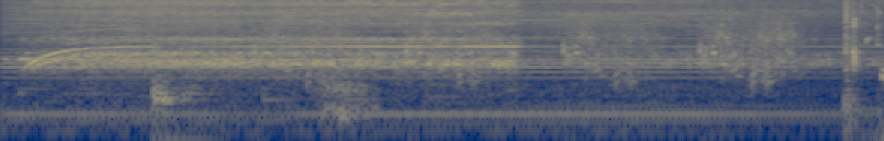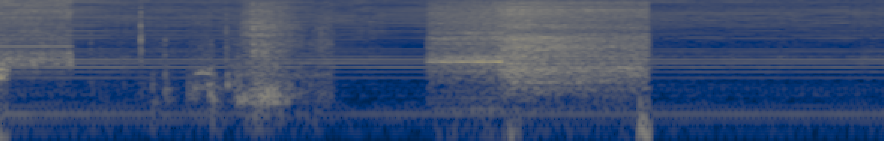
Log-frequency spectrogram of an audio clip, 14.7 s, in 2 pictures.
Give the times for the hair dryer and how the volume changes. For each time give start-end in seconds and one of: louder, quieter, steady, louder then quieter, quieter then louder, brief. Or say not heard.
0.0-8.0 quieter
10.9-12.8 brief.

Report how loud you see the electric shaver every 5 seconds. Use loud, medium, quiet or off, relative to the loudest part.
loud, medium, quiet.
